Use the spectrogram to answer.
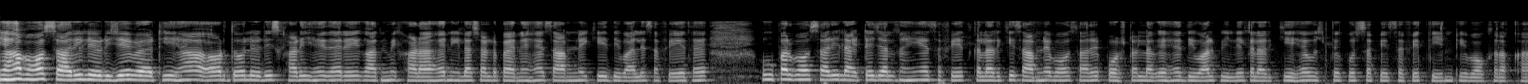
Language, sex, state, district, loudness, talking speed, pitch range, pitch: Hindi, female, Delhi, New Delhi, -21 LUFS, 210 wpm, 180-200 Hz, 190 Hz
